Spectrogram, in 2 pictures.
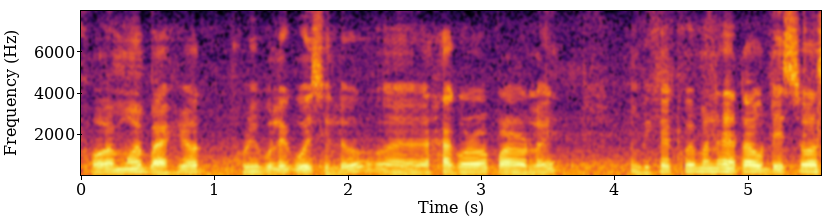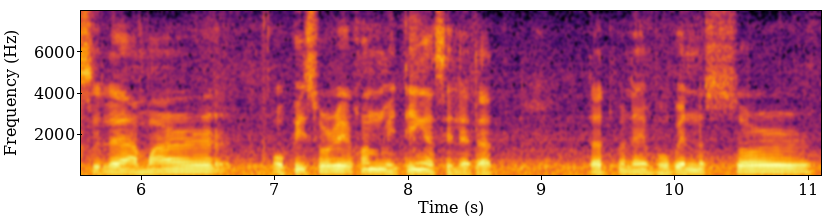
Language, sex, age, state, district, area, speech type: Assamese, male, 30-45, Assam, Golaghat, rural, spontaneous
